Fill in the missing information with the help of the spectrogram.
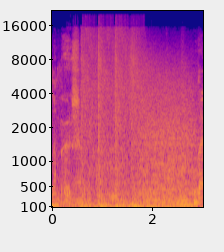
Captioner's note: dramatic sound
